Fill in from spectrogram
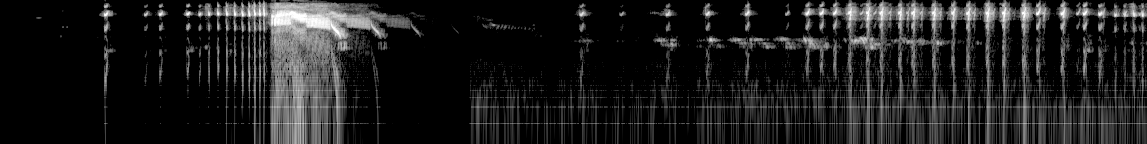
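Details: Blue-black grassquit (tizil) from central-western Goiás, Brazil, sings a high, buzzy, falling phrase, framed by sharp ticking notes that quicken into a rapid, high-pitched series.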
